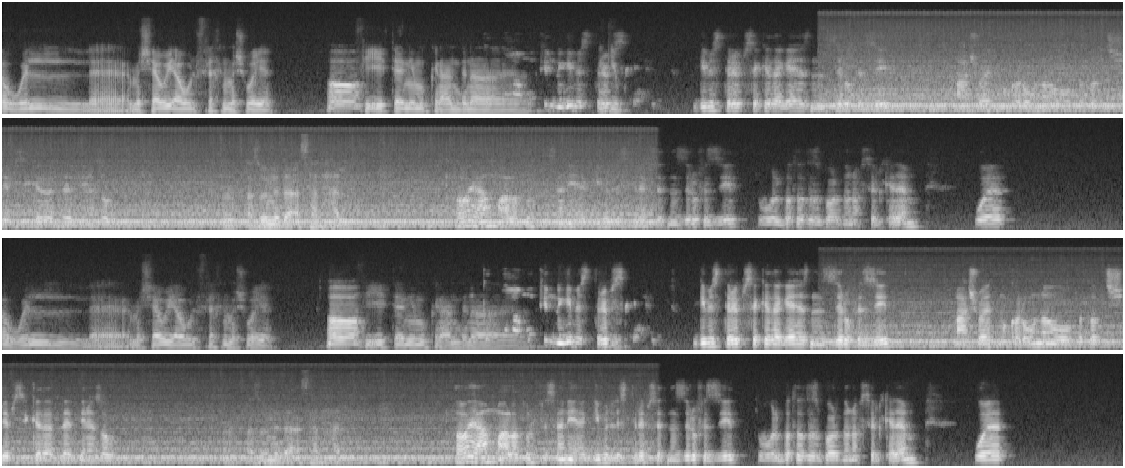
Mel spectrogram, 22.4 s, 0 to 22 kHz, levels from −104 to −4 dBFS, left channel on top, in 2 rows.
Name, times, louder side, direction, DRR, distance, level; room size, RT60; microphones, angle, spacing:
voice 1, 0.0-2.7 3.6-5.3 6.1-6.2 13.4-14.7, left 4 dB, 90° left, 0.5 m, -28 dB
voice 2, 3.3-3.6 5.1-6.2 6.9-8.9 9.5-12.4 15.7-20.4 20.9-21.2, right 5 dB, 75° right, 0.4 m, -23 dB
sound 1, 8.2-17.8, left 2 dB, 30° left, 0.3 m, -27 dB
2.9 x 2.2 x 2.5 m
head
